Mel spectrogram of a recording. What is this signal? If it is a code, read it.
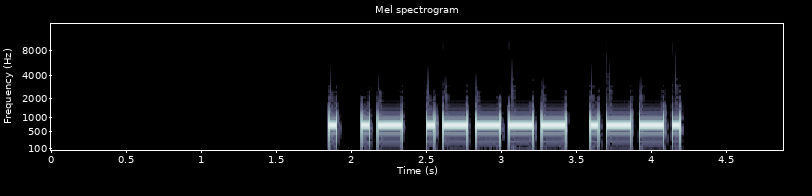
Morse code, heard as a keyed tone, about 21 wpm, 700 Hz. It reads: EA1P
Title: DXCC-100 Call Signs - 4 Characters - Repeated 3x - 22wpm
